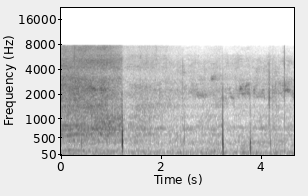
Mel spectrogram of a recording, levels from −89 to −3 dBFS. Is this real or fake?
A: fake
